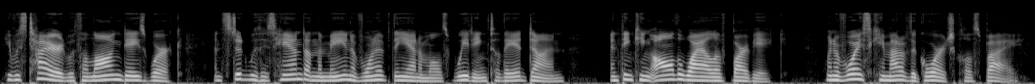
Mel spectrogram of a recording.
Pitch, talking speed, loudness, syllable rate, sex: 185 Hz, 250 wpm, -18 LUFS, 6.1 syllables/s, female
